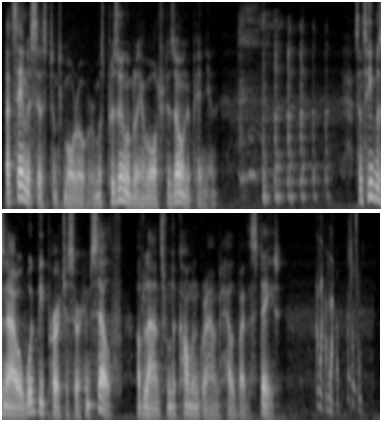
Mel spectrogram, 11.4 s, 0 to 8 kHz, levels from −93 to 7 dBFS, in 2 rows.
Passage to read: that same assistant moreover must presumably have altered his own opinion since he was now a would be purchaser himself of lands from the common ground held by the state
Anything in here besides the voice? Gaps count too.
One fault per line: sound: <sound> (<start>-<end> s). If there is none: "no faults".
sound: laugh (3.5-5.1 s)
sound: chirp (10.4-11.1 s)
